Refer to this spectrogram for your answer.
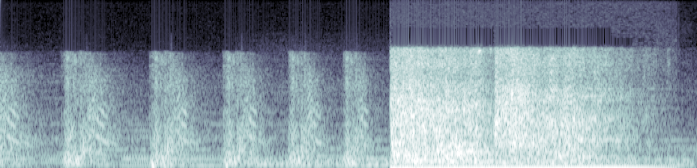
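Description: A door is smashed open: five heavy, evenly spaced thuds pound against it, then a loud, sustained crashing burst as it gives way, slowly fading over the final seconds.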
